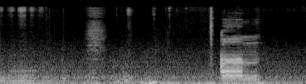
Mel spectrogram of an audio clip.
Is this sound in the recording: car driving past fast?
yes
